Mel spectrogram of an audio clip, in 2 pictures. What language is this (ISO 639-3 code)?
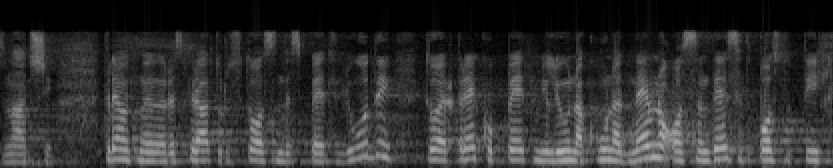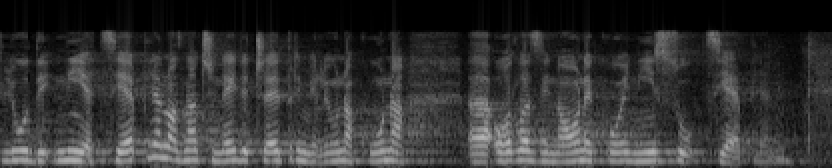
hrv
